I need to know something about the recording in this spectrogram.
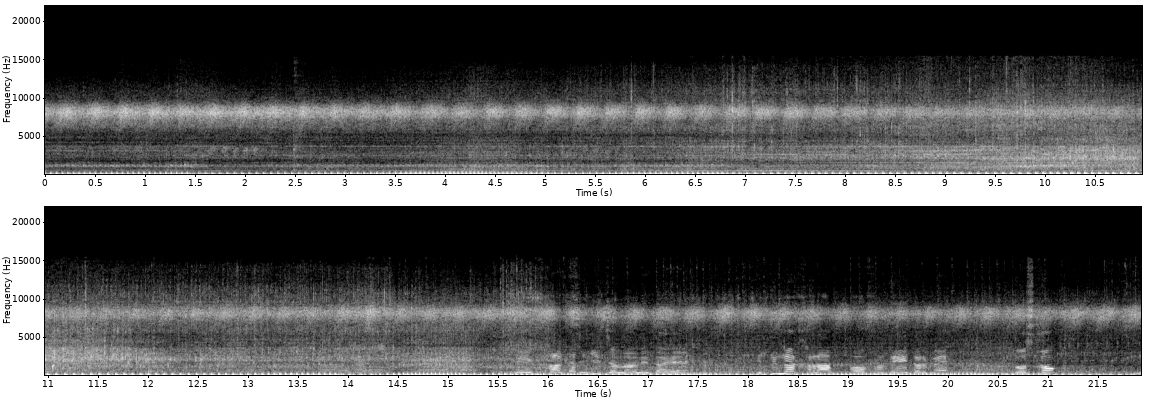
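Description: A motorcycle engine rumbles and revs nearby.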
